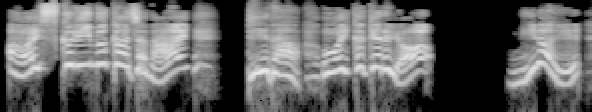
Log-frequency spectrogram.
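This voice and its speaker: A woman playing an upbeat, playful young angel courier girl in a Japanese anime game, with a perky, teasing, expressive delivery. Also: very high voice, fairly quick, no room sound, studio quality, exaggerated voice. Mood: excited.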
